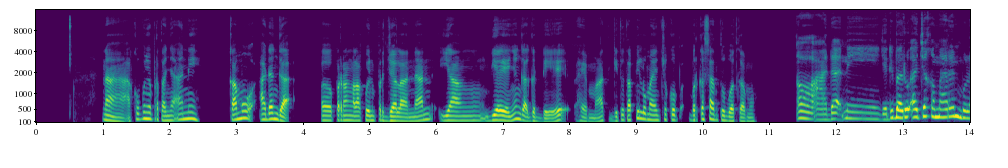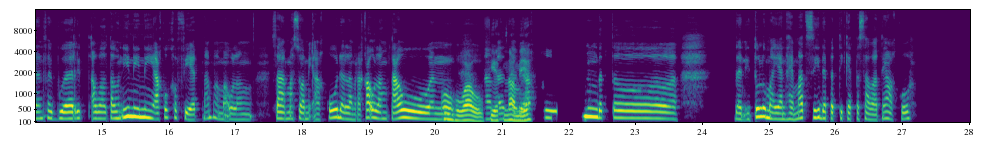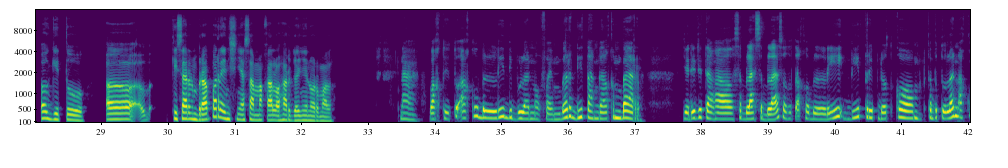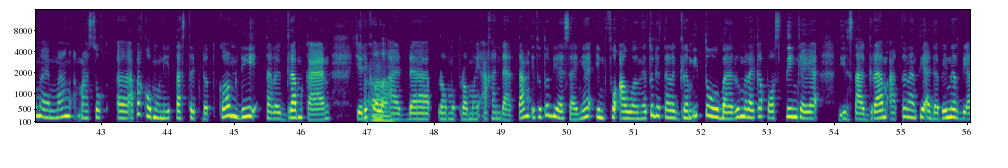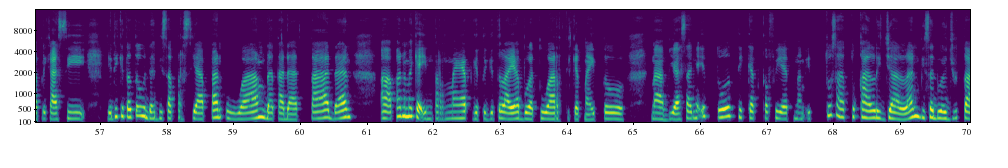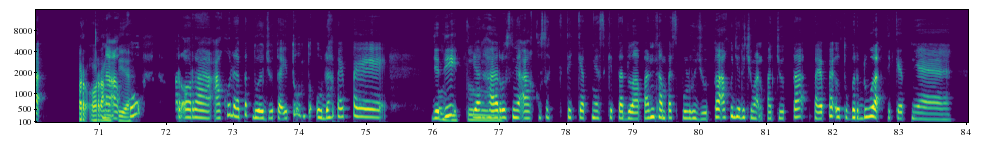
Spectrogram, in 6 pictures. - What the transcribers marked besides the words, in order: drawn out: "betul"; in English: "range-nya"; tapping; in English: "banner"; in English: "war"
- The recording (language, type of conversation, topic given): Indonesian, podcast, Tips apa yang kamu punya supaya perjalanan tetap hemat, tetapi berkesan?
